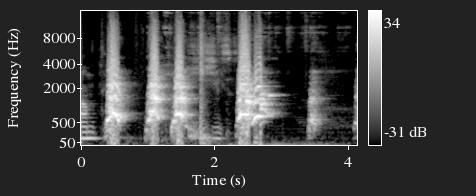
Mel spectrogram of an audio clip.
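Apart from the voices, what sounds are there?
dogs barking and fighting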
